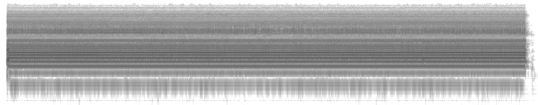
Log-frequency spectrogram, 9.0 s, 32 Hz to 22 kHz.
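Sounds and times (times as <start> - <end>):
flip clock buzzer at 60Hz: 0.1 - 8.9.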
